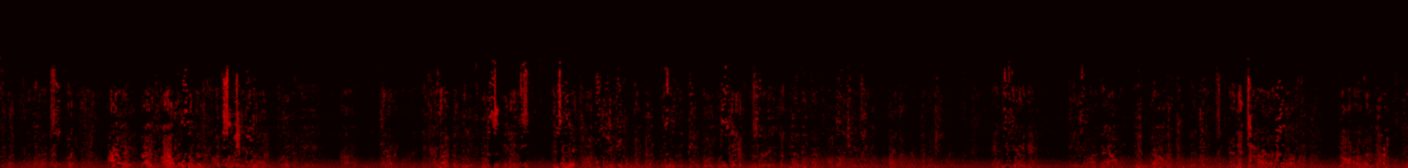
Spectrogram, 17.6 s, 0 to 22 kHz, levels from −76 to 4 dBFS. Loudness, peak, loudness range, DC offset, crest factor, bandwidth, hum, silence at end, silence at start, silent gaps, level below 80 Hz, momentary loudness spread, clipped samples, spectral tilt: -52 LUFS; -30 dBFS; 6 LU; under 0.1%; 26 dB; 14 kHz; 60 Hz at -70 dBFS; 0 s; 0 s; none; -74 dBFS; 9 LU; under 0.1%; -2 dB/octave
